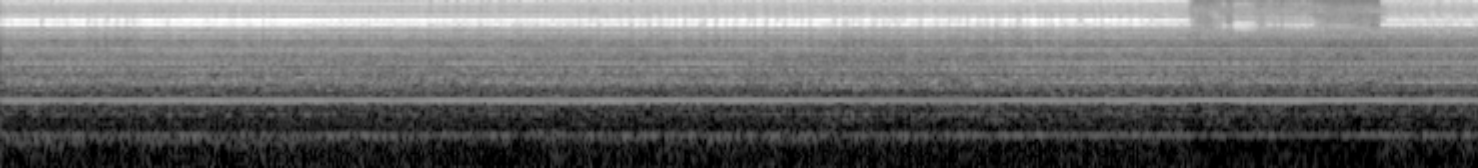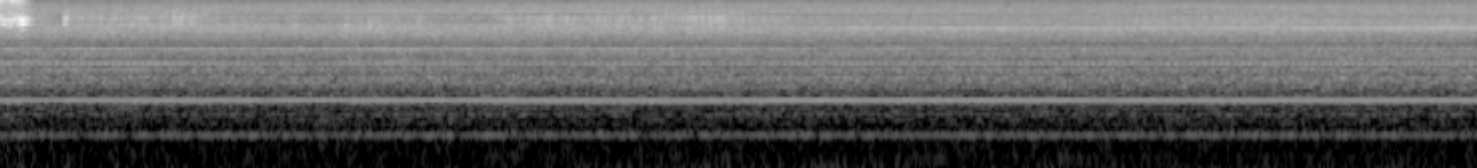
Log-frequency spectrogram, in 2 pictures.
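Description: DeWalt compact router on a LowRider CNC machine spinning and cutting with a steady high whine. About twelve seconds in the cutting noise breaks off, returns briefly, and from about fifteen seconds on the router runs at a lower, steady level.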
